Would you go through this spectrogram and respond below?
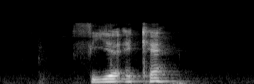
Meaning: nominative/accusative/genitive plural of Viereck
- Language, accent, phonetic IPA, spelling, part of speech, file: German, Austria, [ˈfiːɐ̯ˌʔɛkə], Vierecke, noun, De-at-Vierecke.ogg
